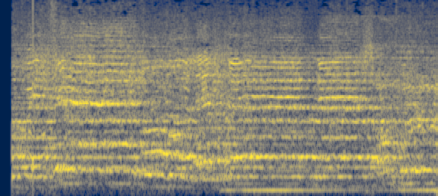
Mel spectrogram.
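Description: Church choir singing a hymn, several voices in sustained notes, cutting in abruptly at the start; a low steady bass note joins a little past halfway.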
